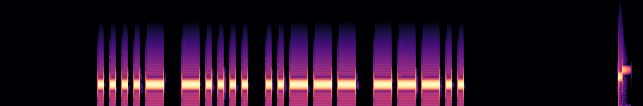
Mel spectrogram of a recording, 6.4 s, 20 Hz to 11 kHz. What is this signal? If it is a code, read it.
Morse code, heard as a keyed tone, about 20 wpm, 700 Hz. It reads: 4628
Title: Four Letter-Number Combinations - 20wpm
